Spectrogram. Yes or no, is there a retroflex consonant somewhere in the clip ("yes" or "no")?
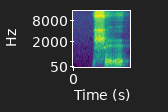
yes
